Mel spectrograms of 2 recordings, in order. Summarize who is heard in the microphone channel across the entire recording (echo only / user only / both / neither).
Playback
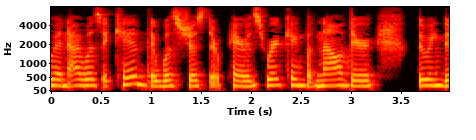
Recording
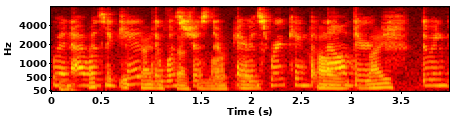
both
